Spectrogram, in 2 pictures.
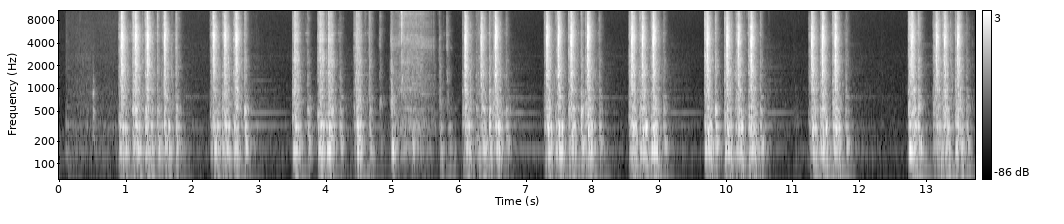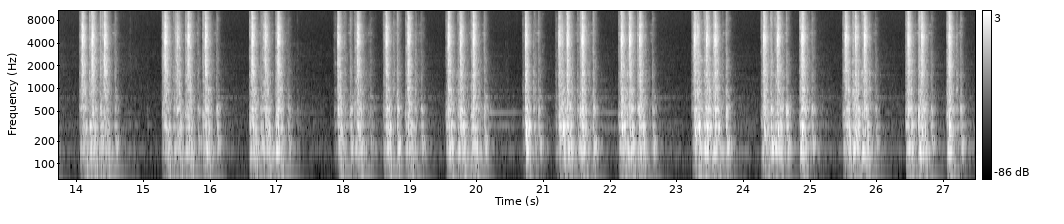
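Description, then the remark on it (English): A manual typewriter's keys clack in quick bursts of strikes as someone types, with short pauses between bursts and the ding of the typewriter bell. Steady throughout, with no voices present. “As you type, try and let your focus rest on the rhythm of the typing, the sound of the machine, the strike of the key slugs, the ding of the bell.”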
